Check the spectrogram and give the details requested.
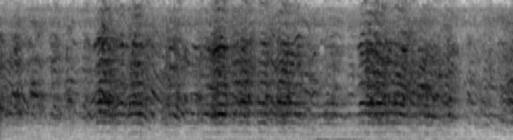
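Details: Countless wild parakeets in a tree at a natural bird sanctuary in Garo Para, producing a dense, continuous chatter of shrill, high squeaks and screeches, with a faint low rumble underneath.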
